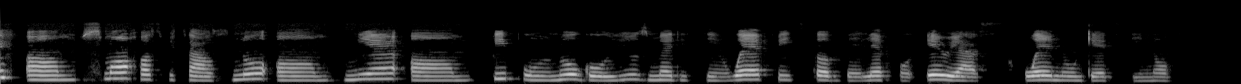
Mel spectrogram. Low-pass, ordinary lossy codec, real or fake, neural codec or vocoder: 7.2 kHz; none; real; none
